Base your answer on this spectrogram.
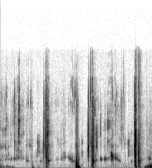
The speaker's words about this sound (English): Obviously, we did the very annoying chewing gum in microphone really loudly.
